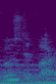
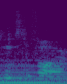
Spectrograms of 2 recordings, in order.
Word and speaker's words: Mustafar: I was like, it's Mustafar, right? And I Yeah. looked it up. I was like, I'm right! Of course it's Mustafar.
